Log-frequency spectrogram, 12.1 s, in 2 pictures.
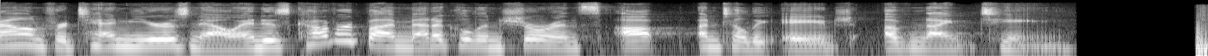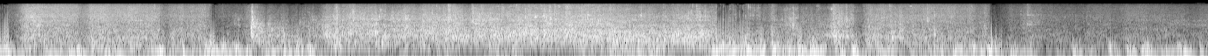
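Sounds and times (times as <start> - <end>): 
speech: 0.0 - 5.4
strong tropical storm winds: 6.0 - 12.0.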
